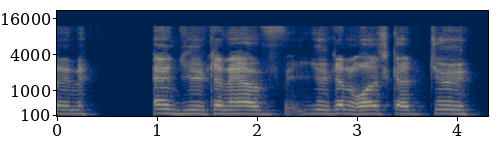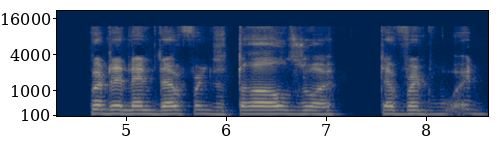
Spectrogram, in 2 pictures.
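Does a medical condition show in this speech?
Yes: Friedreich's ataxia; spasticity.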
